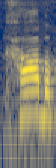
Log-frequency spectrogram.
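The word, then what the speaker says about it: خواب: कि खाब पढ़ा जाता, खाब, खे अलिफ बे पढ़ा जाता, वाव मादूला हो जाता, वाव साइलेंट हो जाता है।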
